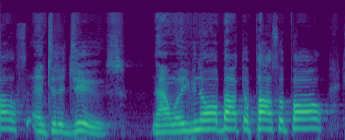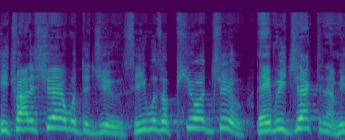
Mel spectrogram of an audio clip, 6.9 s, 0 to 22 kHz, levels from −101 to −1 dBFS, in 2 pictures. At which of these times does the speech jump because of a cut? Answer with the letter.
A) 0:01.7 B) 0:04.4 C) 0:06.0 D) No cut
C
